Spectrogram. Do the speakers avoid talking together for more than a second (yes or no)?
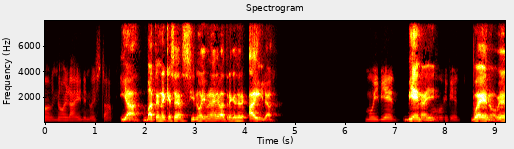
yes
